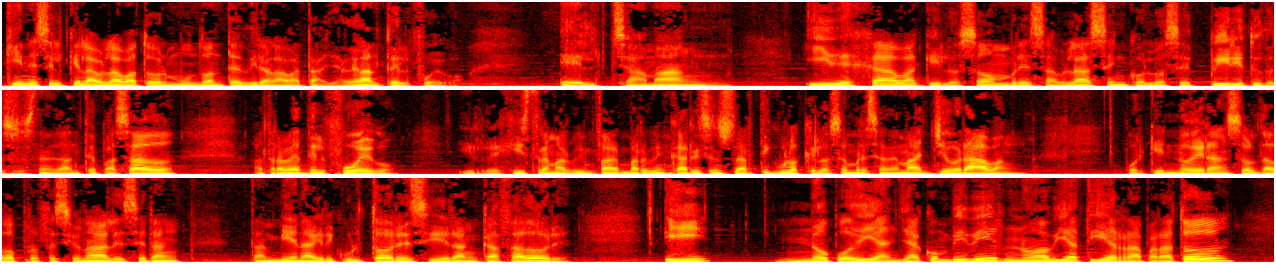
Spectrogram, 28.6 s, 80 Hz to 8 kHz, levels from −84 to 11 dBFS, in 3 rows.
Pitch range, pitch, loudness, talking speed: 100-130 Hz, 115 Hz, -14 LUFS, 150 wpm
